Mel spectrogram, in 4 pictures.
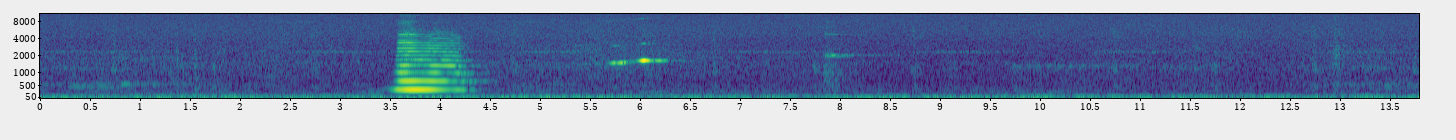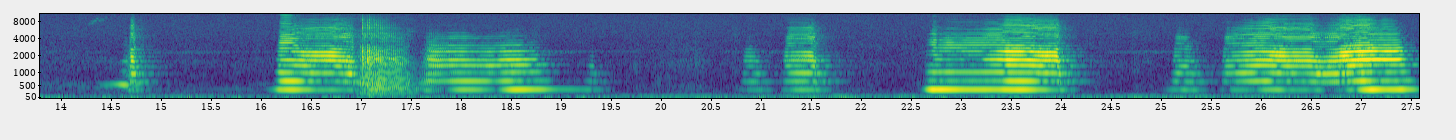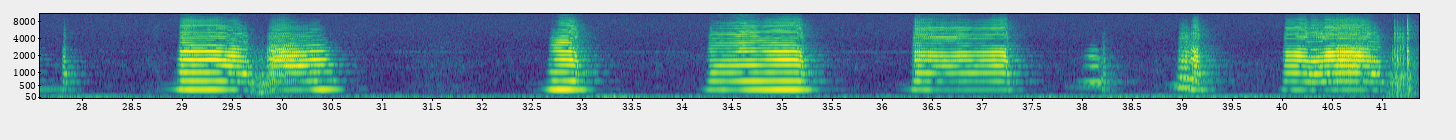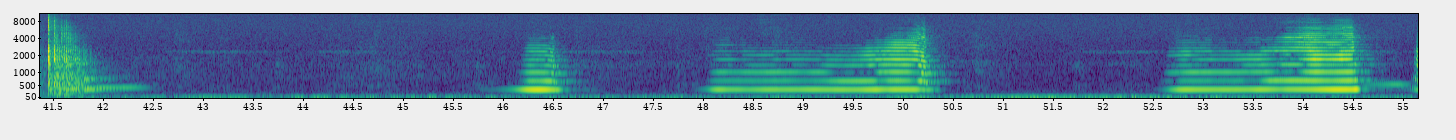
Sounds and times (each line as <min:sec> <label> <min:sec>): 0:34.2 quiet doors 0:42.8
